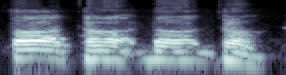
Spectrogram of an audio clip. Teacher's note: તમે ત થ દ ધ એમ બોલો ત્યારે જીભ તમારા દાંતની ઉપર લાગશે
